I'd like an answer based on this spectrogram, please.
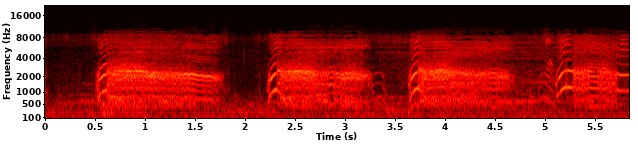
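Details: Whimpering from the newborn pups of a female street dog, nine puppies in all: four drawn-out, high, whiny cries, each starting with an upward swoop and holding steady, spaced roughly a second apart.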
